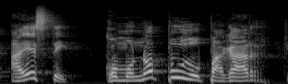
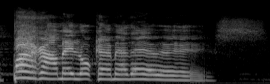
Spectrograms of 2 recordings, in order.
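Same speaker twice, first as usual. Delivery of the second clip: amenaza del siervo; 4 semitones higher, much slower than usual. Acted. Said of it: "lo ahogaba diciendo".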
